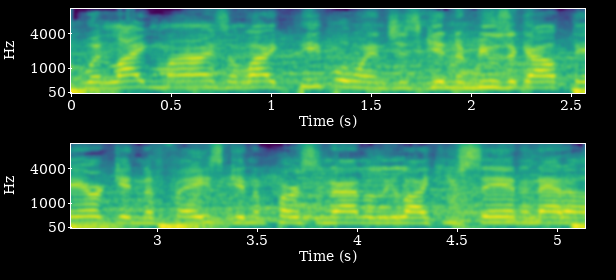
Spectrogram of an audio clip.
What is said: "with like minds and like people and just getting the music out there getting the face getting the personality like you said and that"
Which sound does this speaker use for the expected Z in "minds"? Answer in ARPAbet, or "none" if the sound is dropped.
Z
